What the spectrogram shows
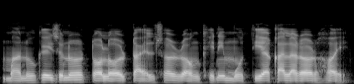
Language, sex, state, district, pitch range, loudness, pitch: Assamese, male, Assam, Kamrup Metropolitan, 90-100 Hz, -16 LUFS, 95 Hz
